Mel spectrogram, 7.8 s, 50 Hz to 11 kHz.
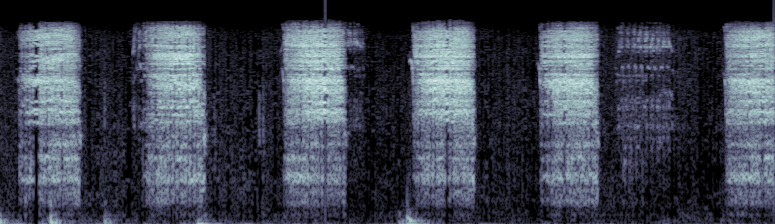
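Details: Barn owl at its nest with prey, recorded on 23 September 2019 just after midnight; harsh, rasping hisses of under a second each, repeated about every 1.5 seconds in a steady series, with faint low thumps between them.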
